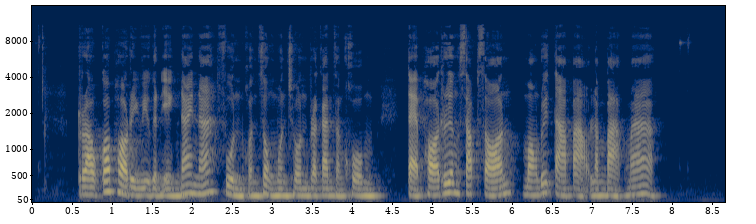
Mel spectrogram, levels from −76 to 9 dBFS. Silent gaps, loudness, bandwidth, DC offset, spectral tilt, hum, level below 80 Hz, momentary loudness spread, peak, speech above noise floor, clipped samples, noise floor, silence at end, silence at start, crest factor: none; -21 LUFS; 11.5 kHz; under 0.1%; -6.5 dB/octave; none; -54 dBFS; 6 LU; -2 dBFS; 40 dB; under 0.1%; -60 dBFS; 0.8 s; 0.6 s; 20 dB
